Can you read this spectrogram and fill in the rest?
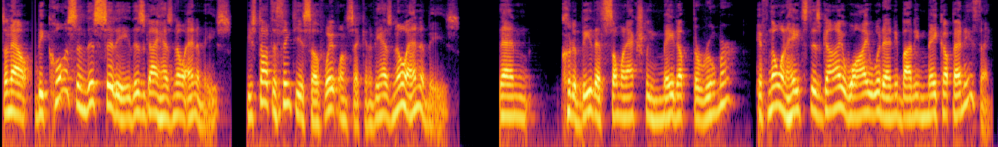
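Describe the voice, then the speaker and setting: A man's voice: mid-range voice, lively intonation, brisk, dark tone. A man giving a religious lesson as a rabbi, explaining emphatically and posing questions that he then answers. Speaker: rabbi teaching religious law.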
